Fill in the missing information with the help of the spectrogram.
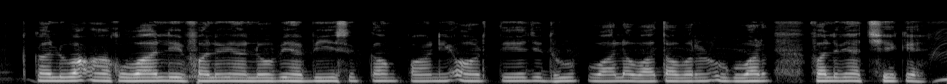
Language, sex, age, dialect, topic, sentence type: Magahi, male, 18-24, Northeastern/Surjapuri, agriculture, statement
